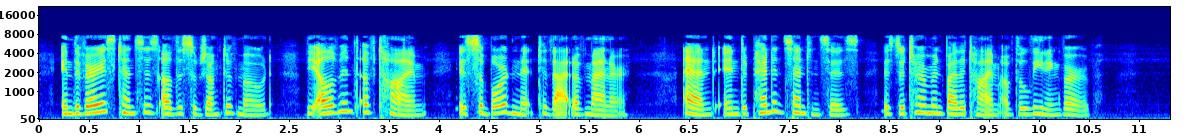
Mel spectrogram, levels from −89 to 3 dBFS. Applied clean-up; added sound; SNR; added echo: none; none; none; none.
